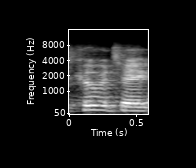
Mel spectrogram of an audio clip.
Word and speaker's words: Kumite: So was Kumite, is Kumite the right way to pronounce it? Yes, it's Kumite.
